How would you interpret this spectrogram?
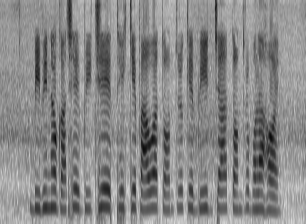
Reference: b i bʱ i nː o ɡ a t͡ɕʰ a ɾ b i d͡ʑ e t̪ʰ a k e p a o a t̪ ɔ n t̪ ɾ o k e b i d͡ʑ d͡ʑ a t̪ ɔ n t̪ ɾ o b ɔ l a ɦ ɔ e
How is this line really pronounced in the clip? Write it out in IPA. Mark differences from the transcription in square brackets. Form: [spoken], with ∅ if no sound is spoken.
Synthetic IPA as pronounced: b i bʱ i nː o ɡ a t͡ɕʰ [e] ɾ b i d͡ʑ e t̪ʰ [e] k e p a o a t̪ ɔ n t̪ ɾ o k e b i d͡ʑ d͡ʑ a t̪ ɔ n t̪ ɾ o b ɔ l a ɦ ɔ e

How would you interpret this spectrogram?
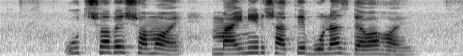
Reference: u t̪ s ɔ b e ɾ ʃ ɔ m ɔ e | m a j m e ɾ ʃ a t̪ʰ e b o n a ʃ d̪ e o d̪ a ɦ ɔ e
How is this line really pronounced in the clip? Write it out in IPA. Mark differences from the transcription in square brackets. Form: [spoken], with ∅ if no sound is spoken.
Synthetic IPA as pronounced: u t̪ [ʃ] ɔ b e ɾ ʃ ɔ m ɔ e | m a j [n] e ɾ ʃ a t̪ʰ e b o n a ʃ d̪ e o [∅] a ɦ ɔ e

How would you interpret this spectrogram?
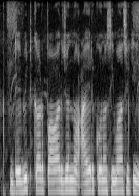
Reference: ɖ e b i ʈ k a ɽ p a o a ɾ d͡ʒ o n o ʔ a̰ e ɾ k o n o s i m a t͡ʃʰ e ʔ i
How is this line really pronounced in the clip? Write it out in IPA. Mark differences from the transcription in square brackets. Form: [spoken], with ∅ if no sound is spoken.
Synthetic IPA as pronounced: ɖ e b i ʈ k a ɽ p a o a ɾ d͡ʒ o [nː] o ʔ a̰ e ɾ k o n o s i m a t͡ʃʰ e [k] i

